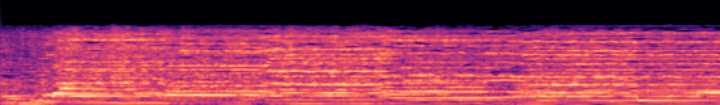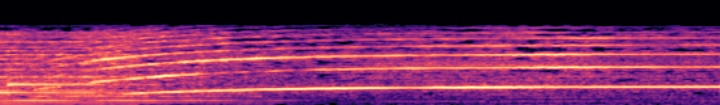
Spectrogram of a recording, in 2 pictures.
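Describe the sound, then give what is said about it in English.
After a few seconds of stepped, droning tones, a civil defense practice alert siren winds up in pitch and settles into a loud, steady, sustained wail with no voices. “There it is, the practice alert.”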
